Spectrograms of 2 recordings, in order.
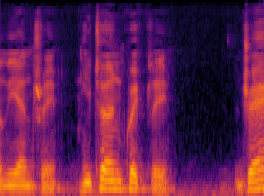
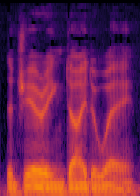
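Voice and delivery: ordinary delivery, nothing marked

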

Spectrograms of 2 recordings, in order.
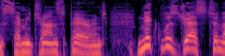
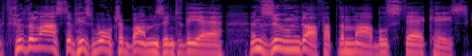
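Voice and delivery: usual speaking voice

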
